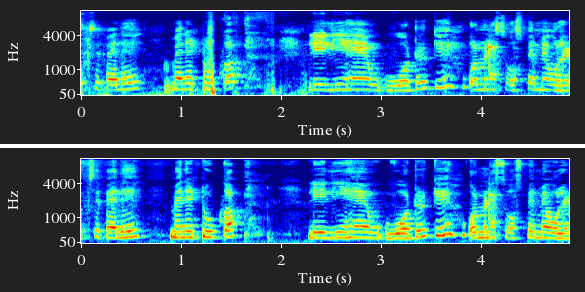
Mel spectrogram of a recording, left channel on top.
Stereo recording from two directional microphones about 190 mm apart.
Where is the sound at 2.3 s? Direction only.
45° right (ahead or behind); by 4.5 s 65° right (ahead or behind).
